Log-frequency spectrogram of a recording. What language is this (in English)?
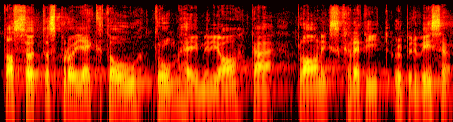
Swiss German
